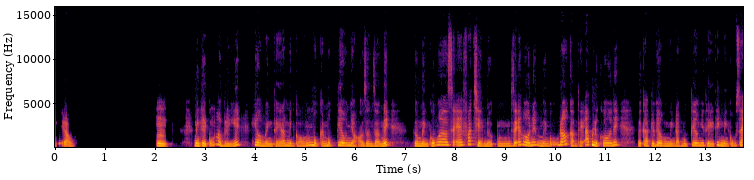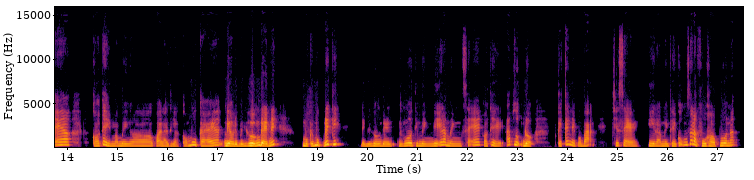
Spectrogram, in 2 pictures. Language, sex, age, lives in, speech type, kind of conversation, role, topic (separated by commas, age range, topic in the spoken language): Vietnamese, female, 20-24, Vietnam, conversation, advice, user, Làm sao để lập lộ trình phát triển nghề nghiệp hiệu quả?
